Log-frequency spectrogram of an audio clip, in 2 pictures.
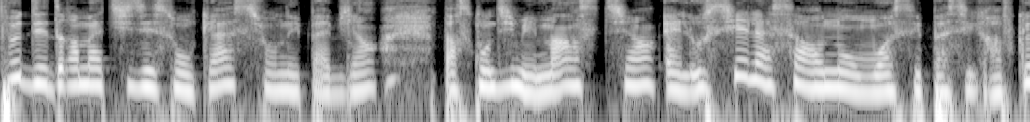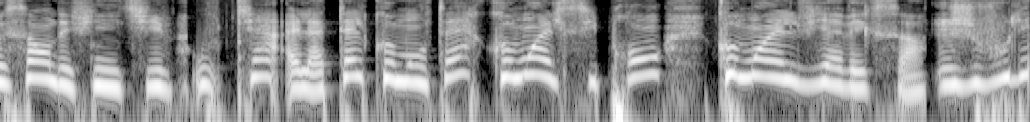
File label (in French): Enfant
